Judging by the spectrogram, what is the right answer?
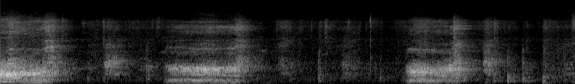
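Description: Dog growling in play: three rough growls about two seconds apart, the first the loudest.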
